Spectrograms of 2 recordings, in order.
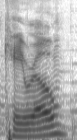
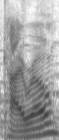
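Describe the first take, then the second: First: Cairo is said in the local town's way. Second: Cairo is said in the usual, familiar way. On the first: This is how the town's own name is said. "there's Cairo instead of" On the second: This is how the name is usually said elsewhere. "instead of Cairo"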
